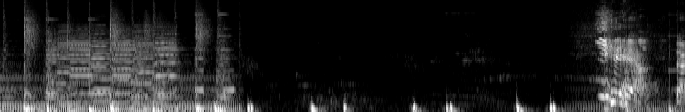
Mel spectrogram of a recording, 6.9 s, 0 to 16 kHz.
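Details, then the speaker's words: Soft paired low thumps of a heartbeat, about 70 a minute, after a burst of music; a cartoon sound effect as a stethoscope checks a puppy in a children's show. "wow look a stethoscope thing to look inside his ears a thermometer yeah so let's just check his heartbeat ready"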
